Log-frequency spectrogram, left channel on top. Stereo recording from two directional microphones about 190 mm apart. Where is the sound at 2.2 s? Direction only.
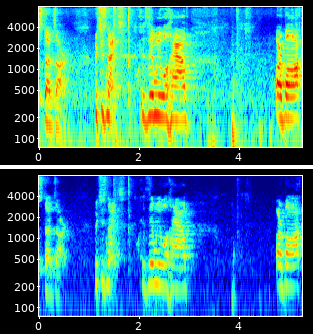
15° left (ahead or behind).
